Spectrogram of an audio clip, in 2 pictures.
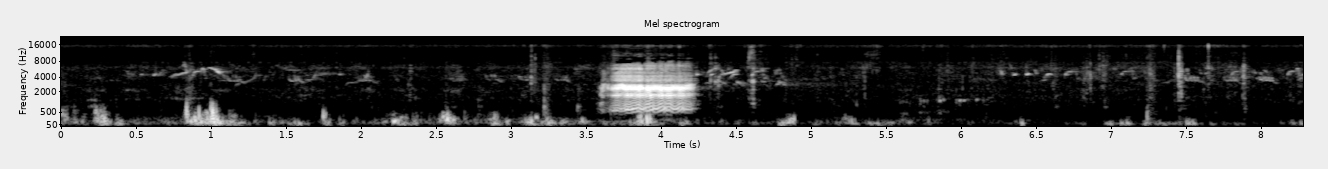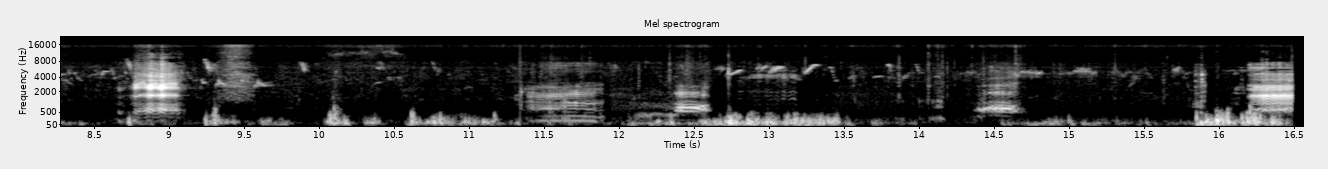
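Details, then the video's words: Black sheep bleating in a few short, harmonic, nasal calls spaced several seconds apart, with low thumping and rustling sounds of movement filling the gaps between them. "Black Sheep Sound Effect"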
